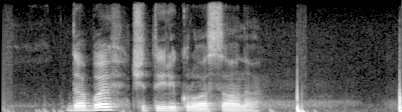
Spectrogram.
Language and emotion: Russian, sad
